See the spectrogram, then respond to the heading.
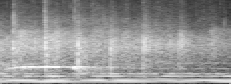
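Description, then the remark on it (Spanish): An audience at a Christian church service applauds for those watching at home, a soft, steady wash of clapping marked by scattered sharper claps, while a sustained low droning tone hums underneath throughout. “Un fuerte aplauso a todos los que nos están viendo en casa.”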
